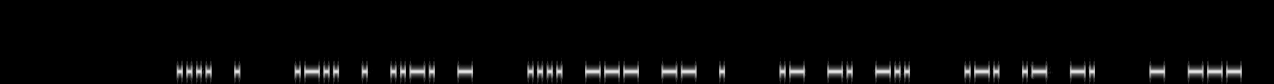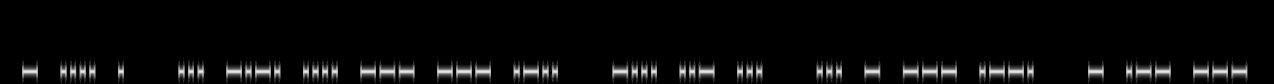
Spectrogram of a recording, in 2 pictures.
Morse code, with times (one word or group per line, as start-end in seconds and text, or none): 1.8-2.4 HE
3.0-4.7 LEFT
5.3-7.2 HOME
7.8-9.1 AND
9.7-10.9 RAN
11.5-12.4 TO
13.0-14.0 THE
14.5-18.3 SCHOOL
18.9-20.4 BUS
20.9-23.1 STOP
23.6-25.2 TWO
